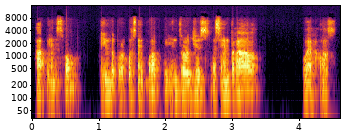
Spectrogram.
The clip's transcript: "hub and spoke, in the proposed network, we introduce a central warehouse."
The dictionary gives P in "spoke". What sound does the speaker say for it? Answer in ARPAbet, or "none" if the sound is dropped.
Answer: none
